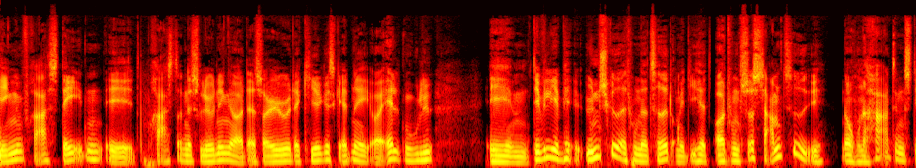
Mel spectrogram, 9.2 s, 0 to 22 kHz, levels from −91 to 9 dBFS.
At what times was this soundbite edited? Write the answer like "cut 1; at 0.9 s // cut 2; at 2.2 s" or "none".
cut 1; at 1.3 s // cut 2; at 3.5 s // cut 3; at 5.6 s // cut 4; at 6.7 s // cut 5; at 7.1 s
